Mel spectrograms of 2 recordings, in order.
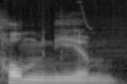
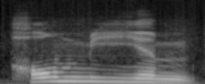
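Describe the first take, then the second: First: The word has an extra 'n' syllable inserted. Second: The word has three syllables with no extra 'n'. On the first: The speaker calls it wrong. "I am saying Holmnium" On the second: The speaker calls it right. "There's no Ian in Holm"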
